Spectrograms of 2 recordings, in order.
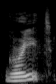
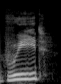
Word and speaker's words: grit: And my son says that I'm saying it wrongly, is grit, like G-R-I-T, not greed.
